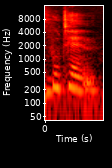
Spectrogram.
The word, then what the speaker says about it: poutine: And I was told it's poutine. That's how they say it.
